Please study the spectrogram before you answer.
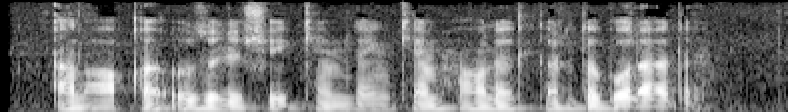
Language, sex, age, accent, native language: Uzbek, male, 18-24, Samarqand, Uzbek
